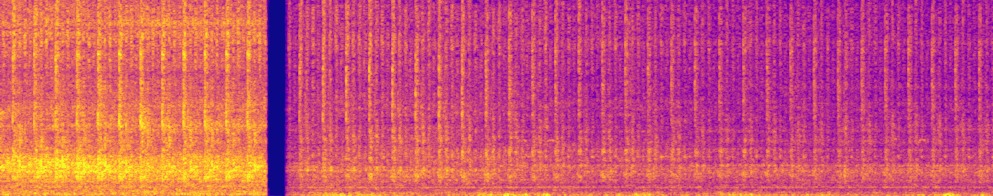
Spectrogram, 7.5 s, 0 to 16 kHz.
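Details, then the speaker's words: VAZ 2101 with cold engine at idle, used camshaft: fast, fairly regular light knocking, about four per second, over the drone; owner suspects the camshaft howling and needing replacement; not confirmed; engine ticking. "сейчас её выгоню на улицу пусть она тут греется поклад воет распредвал"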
